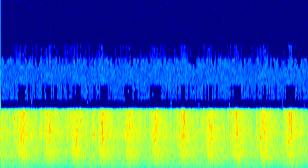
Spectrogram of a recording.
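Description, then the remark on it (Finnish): An arena crowd at Helsinki's arena claps in a steady rhythm toward the referees while a video review is underway, many hands striking together in regular beats about four per second, loud and continuous with a broad crowd roar underneath and no talking. “Yleisö hakee vähän painetta rytmikkäillä taputuksillaan tuonne tuomareiden suuntaan.”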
